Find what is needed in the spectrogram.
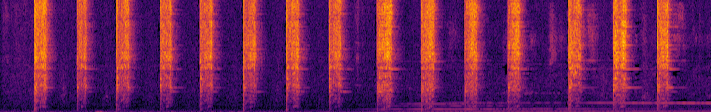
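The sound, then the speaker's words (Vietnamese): Rasping strokes of a large butcher's knife drawn across a whetstone before a pig slaughter, a steady rhythmic series of many scraping passes, each a short gritty swish followed by a brief pause, heard alone. “Cầm con dao bầu trên tay, liếc liếc qua cái cục đá mài”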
